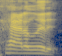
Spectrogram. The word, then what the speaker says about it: catalytic: I want to say it's catalytic. It's not Cadillac Converter. Stop saying that.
